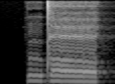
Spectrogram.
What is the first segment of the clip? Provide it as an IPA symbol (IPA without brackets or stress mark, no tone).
n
